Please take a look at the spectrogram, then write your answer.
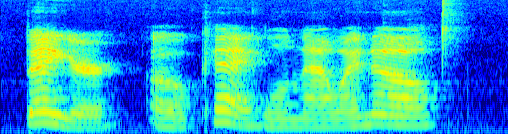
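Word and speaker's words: Bexar: don't even like soda Baxter County in Texas is pronounced beggar okay well now I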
